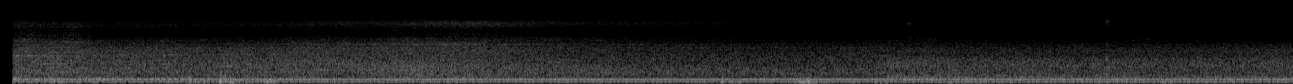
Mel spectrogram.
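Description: Steady low mechanical hum with an even hiss underneath, unchanging throughout, with a faint knock about two seconds in and another about eight seconds in.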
